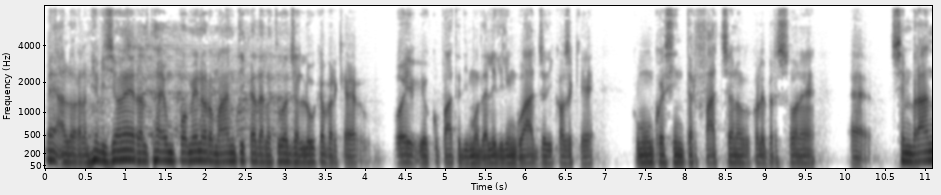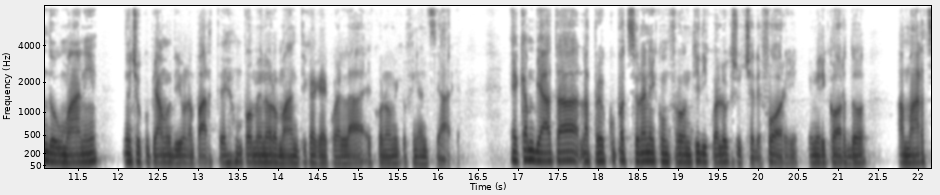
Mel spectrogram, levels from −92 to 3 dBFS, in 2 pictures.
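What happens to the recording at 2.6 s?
At 2.6 s the audio is inside a stretch of feedback echo between two devices that runs from 0.43 to 3.31 s. Two devices on the same call share a room, so one replays what the other's microphone captured, and that microphone picks it up again. Neither echo canceller removes the other device's playback. Each sound returns at a steady interval of about a fifth of a second, peaking about 16 dB below the speech.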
